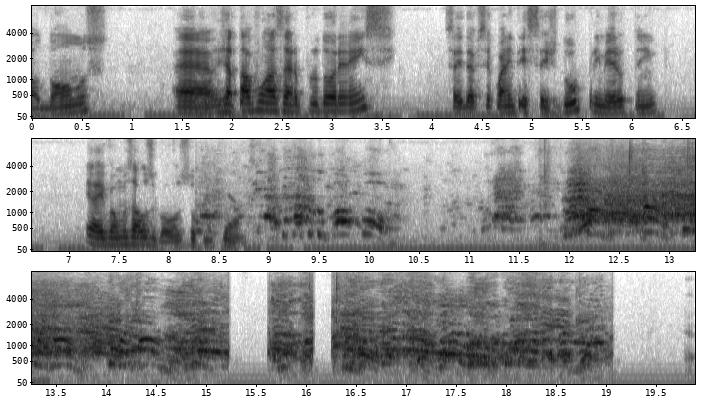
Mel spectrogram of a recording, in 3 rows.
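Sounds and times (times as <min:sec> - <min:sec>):
speech: 0:00.0 - 0:00.8, 0:01.4 - 0:03.6, 0:04.2 - 0:06.4, 0:07.2 - 0:10.3
nervous stadium crowd: 0:08.3 - 0:19.1.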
